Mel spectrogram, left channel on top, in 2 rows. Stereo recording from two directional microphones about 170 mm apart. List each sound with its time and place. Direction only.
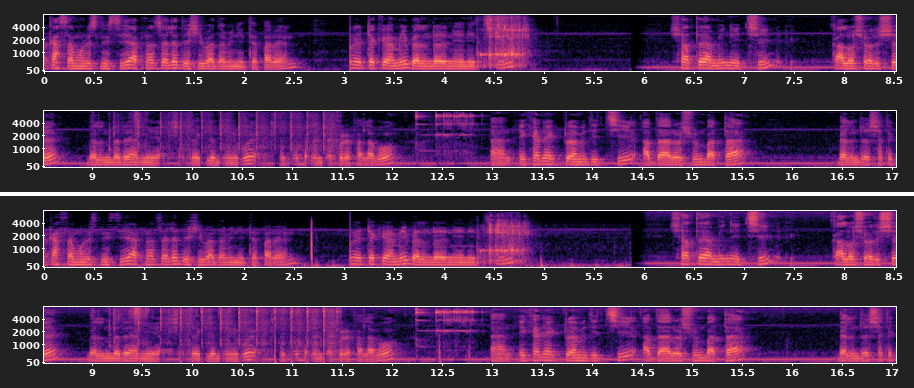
0.0 s speech: 25° left (ahead or behind)
6.3 s speech: 5° left (ahead or behind)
